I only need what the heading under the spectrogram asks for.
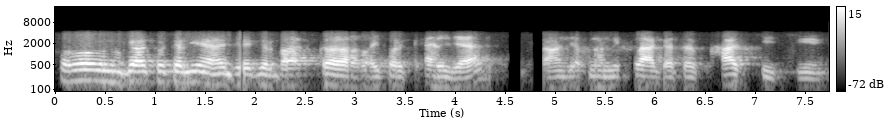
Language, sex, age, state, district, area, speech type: Maithili, male, 60+, Bihar, Madhubani, rural, conversation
